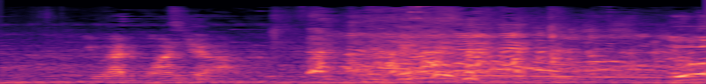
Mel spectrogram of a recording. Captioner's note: guests laughing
